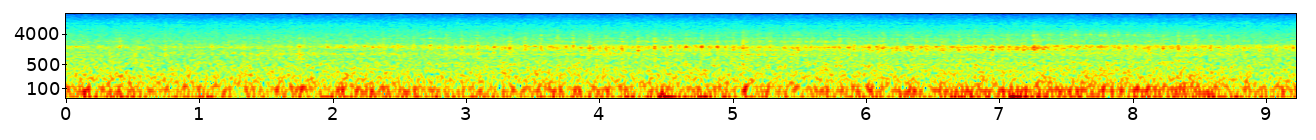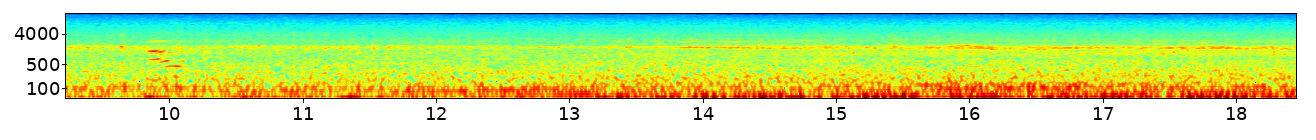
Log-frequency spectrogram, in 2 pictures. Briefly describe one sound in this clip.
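A motorcycle engine hums steadily while riding slowly.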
